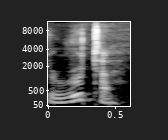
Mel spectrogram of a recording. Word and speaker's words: Rutte: Mark Rutte, and a lot of people have been mispronouncing his name, but his name is pronounced Rutte. So Mark Rutte has been forced to resign as his party no longer has control and they cannot rein in immigration.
